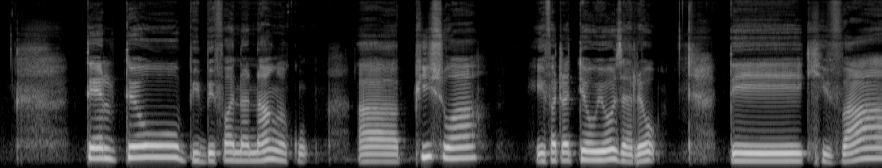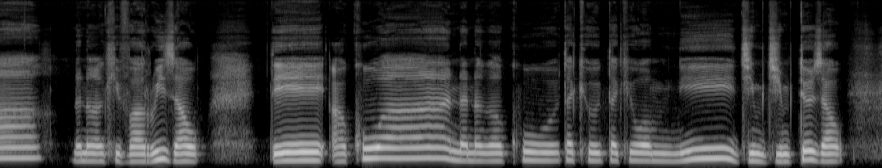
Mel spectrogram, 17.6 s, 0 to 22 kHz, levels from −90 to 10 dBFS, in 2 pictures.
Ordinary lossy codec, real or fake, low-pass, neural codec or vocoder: none; real; none; none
